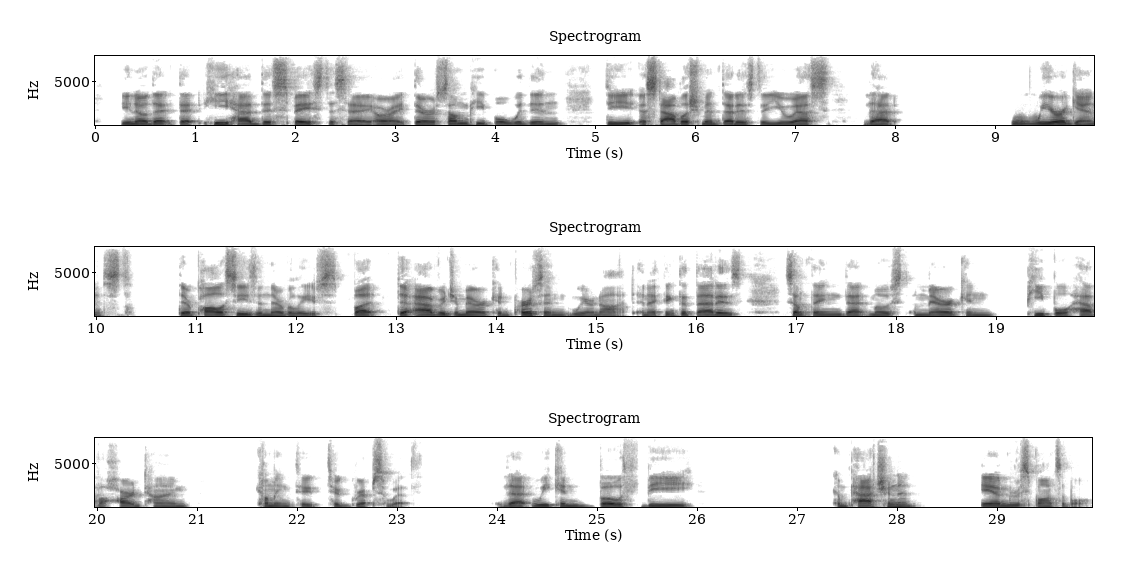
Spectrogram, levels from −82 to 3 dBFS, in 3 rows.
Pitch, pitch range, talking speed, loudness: 110 Hz, 105-120 Hz, 135 wpm, -21 LUFS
